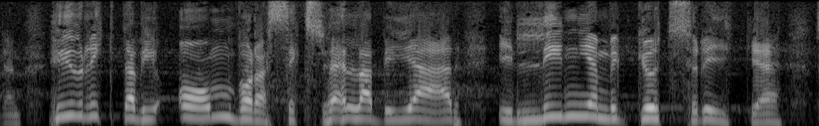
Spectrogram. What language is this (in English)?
Swedish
